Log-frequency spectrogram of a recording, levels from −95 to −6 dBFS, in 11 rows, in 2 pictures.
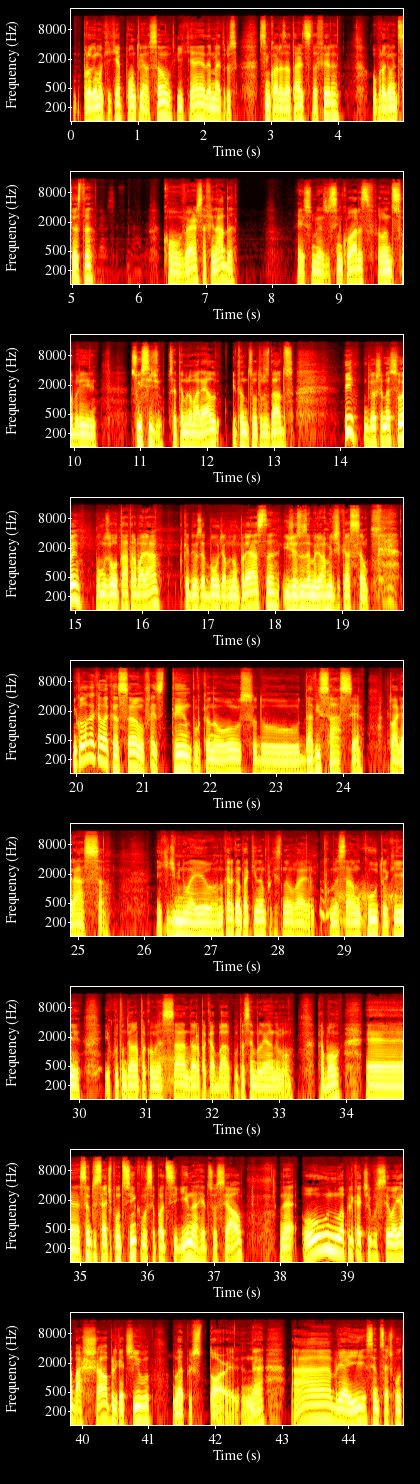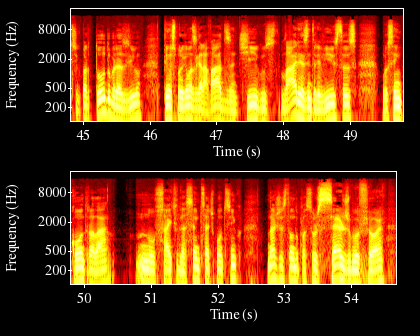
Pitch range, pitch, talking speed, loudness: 100-125 Hz, 110 Hz, 170 wpm, -16 LUFS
